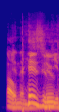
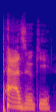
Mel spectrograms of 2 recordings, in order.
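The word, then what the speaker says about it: Pazookie: z what p i pizuki not Pazuki like can I get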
